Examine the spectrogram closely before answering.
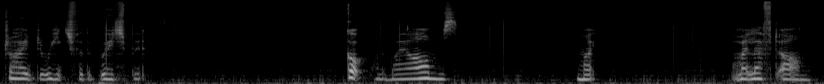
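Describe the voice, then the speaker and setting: Woman acting a slow, creaky-whispered dying survivor. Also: a little high, flat delivery, darkish tone, full character voice. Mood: frightened, strained. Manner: halting, fragmented phrases with long pauses. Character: dying lone female survivor, entangled, haunted, bitterly resigned. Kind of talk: horror radio play monologue.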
